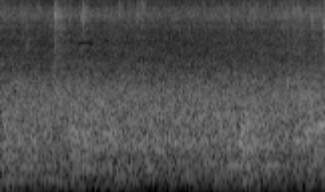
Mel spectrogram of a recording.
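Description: Steady rain falls outdoors in a wet street setting during the rainy season, a dense, even hiss with no breaks, moderately loud and without talk.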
